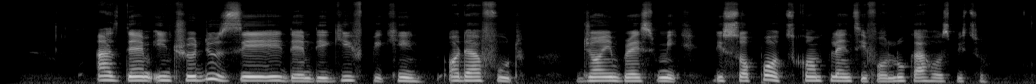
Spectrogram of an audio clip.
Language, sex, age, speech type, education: Nigerian Pidgin, female, 30-45, spontaneous, tertiary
